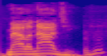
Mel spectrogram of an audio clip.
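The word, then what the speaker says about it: Malignaggi: How you pronounce his last name? Malinaji.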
